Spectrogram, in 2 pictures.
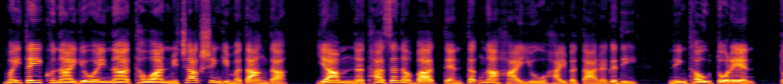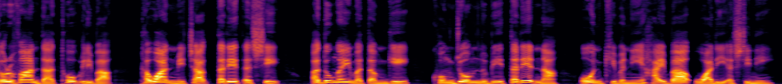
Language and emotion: Manipuri, neutral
